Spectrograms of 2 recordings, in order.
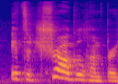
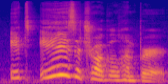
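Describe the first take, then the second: First: Louder alarmed call; shout. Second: Louder with stress on "is"; exasperated insistence. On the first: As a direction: raise the alarm at the bad dream. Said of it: "he shouted". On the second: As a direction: correct her impatiently. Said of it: "cried the exasperated B F G". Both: Acted.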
